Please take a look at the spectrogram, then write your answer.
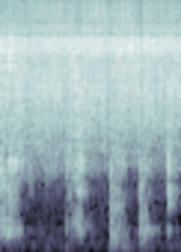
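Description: Potatoes frying in oil in a pan, a continuous close sizzle broken by several stirring scrapes at roughly regular intervals, with no talking.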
